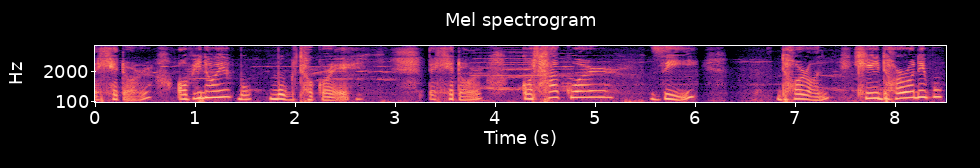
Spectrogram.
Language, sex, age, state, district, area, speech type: Assamese, female, 18-30, Assam, Charaideo, urban, spontaneous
